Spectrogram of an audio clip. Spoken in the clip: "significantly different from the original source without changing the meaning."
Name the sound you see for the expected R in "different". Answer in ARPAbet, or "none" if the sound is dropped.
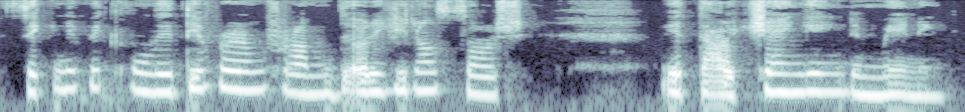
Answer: none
